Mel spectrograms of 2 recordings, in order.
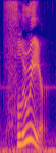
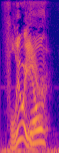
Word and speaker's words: FLIR: Forward-looking infrared, pronounced FLUIR. – FLUIR.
